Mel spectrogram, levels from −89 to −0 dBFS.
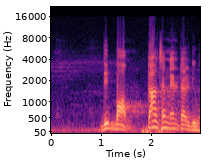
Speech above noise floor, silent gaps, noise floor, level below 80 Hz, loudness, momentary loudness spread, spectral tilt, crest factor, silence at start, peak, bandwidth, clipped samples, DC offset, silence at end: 24 dB; none; -40 dBFS; -34 dBFS; -17 LUFS; 7 LU; -6.5 dB/octave; 16 dB; 0 s; -4 dBFS; 16 kHz; under 0.1%; under 0.1%; 0 s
